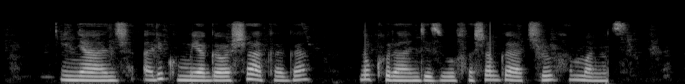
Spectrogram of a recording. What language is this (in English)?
Kinyarwanda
